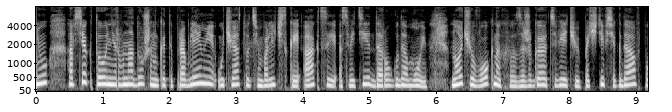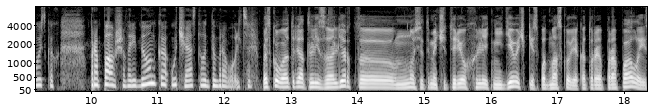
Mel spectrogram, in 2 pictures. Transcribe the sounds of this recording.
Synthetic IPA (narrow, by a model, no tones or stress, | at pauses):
nʲuɐfsʲe̞kt̪o̞nʲɪɾəvnɐd̪uʂɨnkɛt̪əjpɾɐblʲemʲɪʔʊt͡ɕast̪vʊjt̪sʲɪmvɐlʲit͡ɕɪ̥skəjʔak̚t̪sɨɪʔɐsvʲɪtʲid̪ɐɾo̞ɡʊd̪ɐmo̞jno̞t͡ɕjʊvo̞knəxzəʐɨɡajʊt̪svʲet͡ɕjʊpɐt͡ɕtʲifsʲɪɡd̪afpo̞jɪskəxpɾɐpafʂɨvəɾʲɪbʲo̞nkəʔʊt͡ɕast̪vʊjt̪̚d̪əbɾɐvo̰lʲt̪sɨpəjsko̞vɨjɐt̪ɾʲat̪lʲizɐlʲert̪ | no̞sʲɪt̪ɨmʲot͡ɕɪt̪ɪɾʲoxlʲetʲnʲɪjdʲe̞vət͡ɕkʲɪspəd̪mɐsko̞vʲjəkɐt̪o̞ɾəjəpɾɐpɑlˠəi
